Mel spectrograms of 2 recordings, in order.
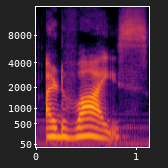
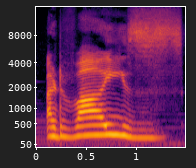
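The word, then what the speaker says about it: advise: पहले वाले एडवाइस की प्रोनाउंसिएशन है एडवाइस, हम इसमें S यूज करते हैं। और जो सेकंड वाला है उसमें आता है Z sound, एडवाइज एंड नॉट एडवाइस।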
